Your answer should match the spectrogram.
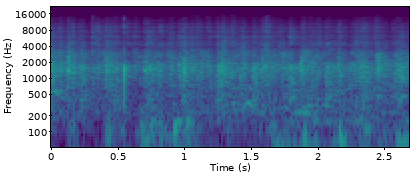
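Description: An audience applauding a participant's mother, a dense, steady patter of many hands clapping that fills the whole moment at moderate loudness, with no one speaking over it.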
